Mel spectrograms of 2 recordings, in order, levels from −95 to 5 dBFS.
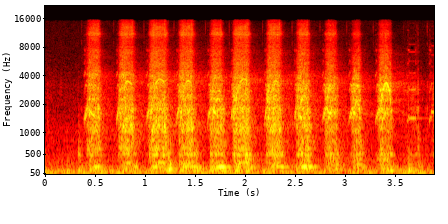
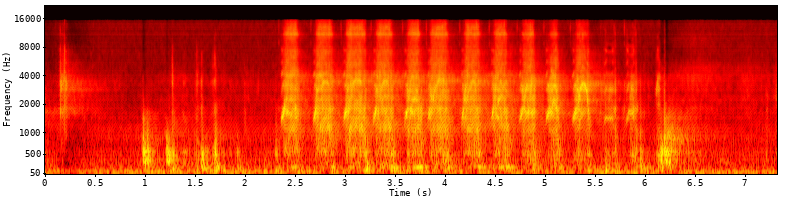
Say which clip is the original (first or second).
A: first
